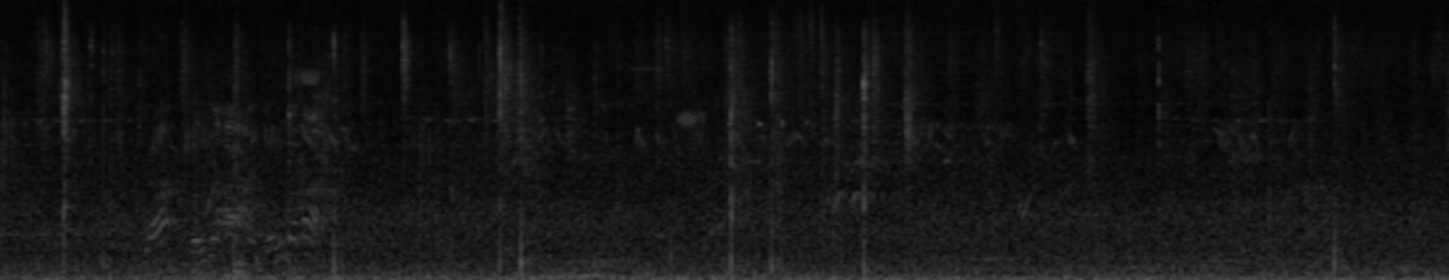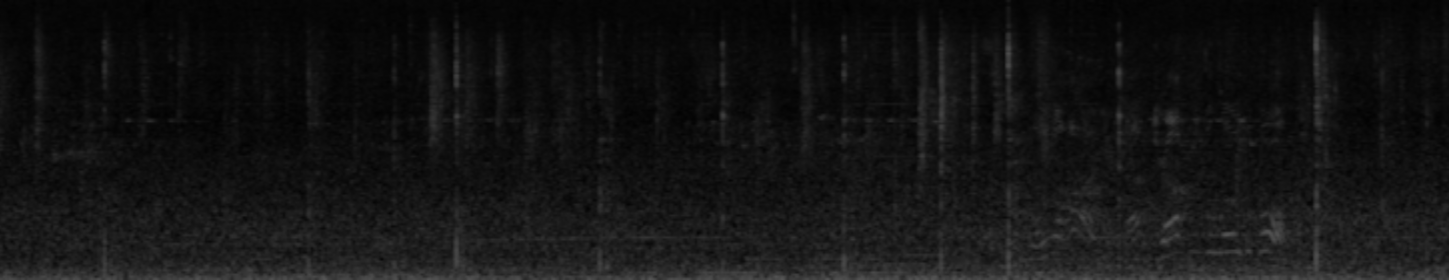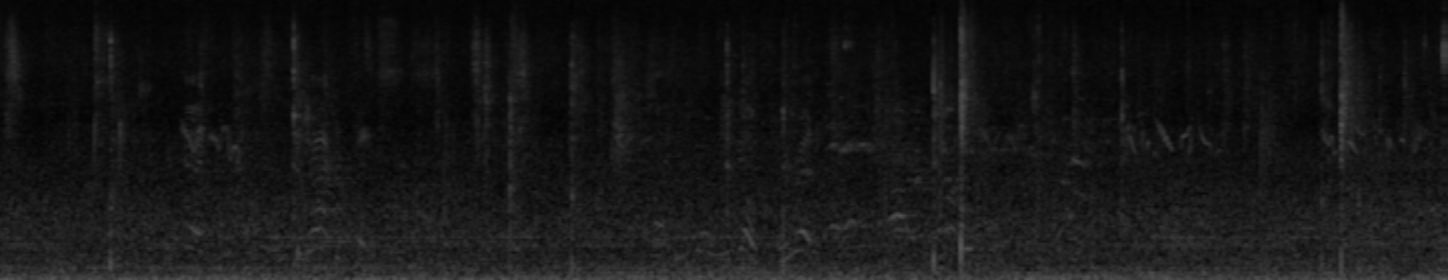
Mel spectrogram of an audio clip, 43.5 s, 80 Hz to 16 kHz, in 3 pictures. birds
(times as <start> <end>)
18.5 27.9, 30.0 43.4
